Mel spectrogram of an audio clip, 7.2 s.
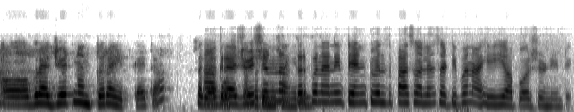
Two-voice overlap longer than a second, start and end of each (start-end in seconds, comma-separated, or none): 2.5-3.9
